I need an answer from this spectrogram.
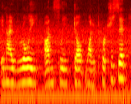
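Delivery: ordinary talk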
